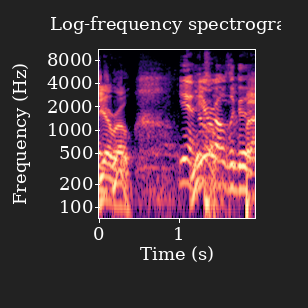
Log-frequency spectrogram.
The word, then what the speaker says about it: gyro: I think this actually pronounced gyro. Yeah, heroes are good. But I just call them gyros because everybody else calls them gyros.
